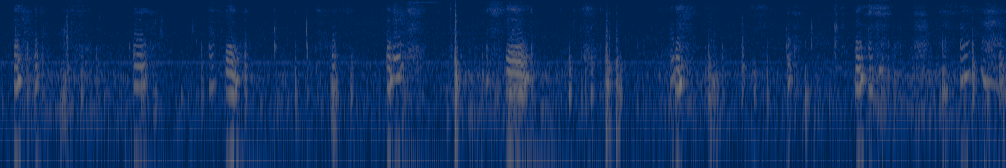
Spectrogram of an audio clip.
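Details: Soft, quick squeals and thin whimpers from one-week-old Border Collie puppies feeding, repeated unevenly, with some light rustling between calls.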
